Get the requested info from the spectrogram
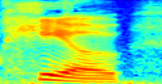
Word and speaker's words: Rio: And so I wonder what your take of Rio was from seeing both sides of it. – It was so interesting. And Rio, or Rio, as the locals called it, the R is an H there.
